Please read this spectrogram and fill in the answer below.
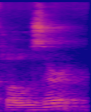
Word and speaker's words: closer: pronunciation in this sentence be careful about the word closer because closer is z sound but we have close close as an adjective is s sound but to close as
